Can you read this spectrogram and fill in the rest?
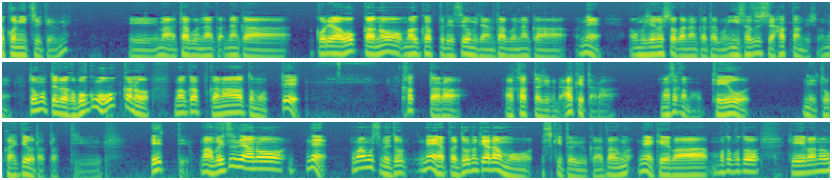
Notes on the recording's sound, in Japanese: とあるお店の駐車場から、、1回録り！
